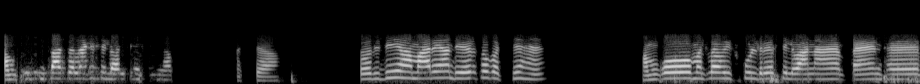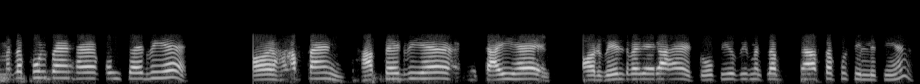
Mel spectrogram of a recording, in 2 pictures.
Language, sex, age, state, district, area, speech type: Hindi, female, 45-60, Uttar Pradesh, Mirzapur, rural, conversation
